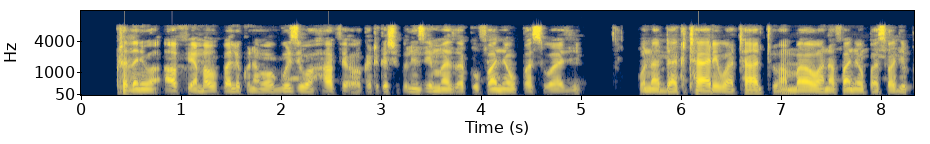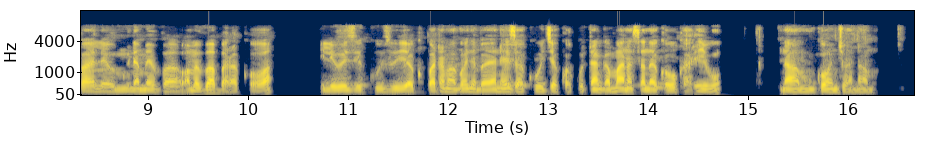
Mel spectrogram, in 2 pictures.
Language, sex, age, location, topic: Swahili, male, 18-24, Kisii, health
